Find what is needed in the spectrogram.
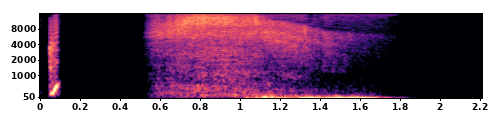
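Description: Whoosh sound effect of an animated TV channel logo ident, starting about half a second in and lasting just over a second, with a deep low boom swelling under it. Its hiss fades downward before it cuts off abruptly.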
